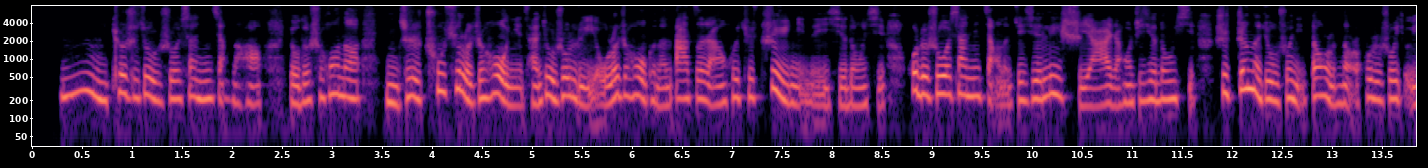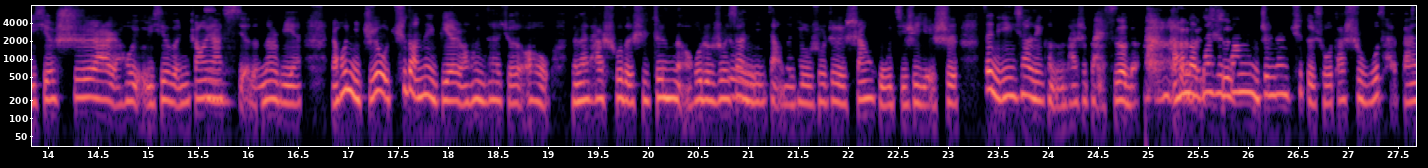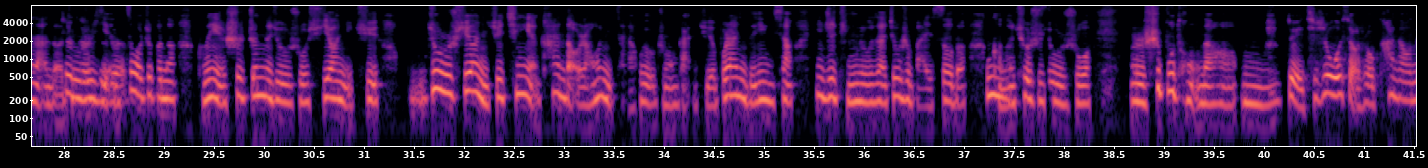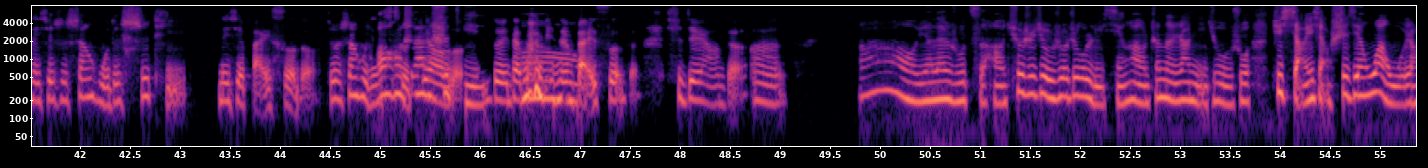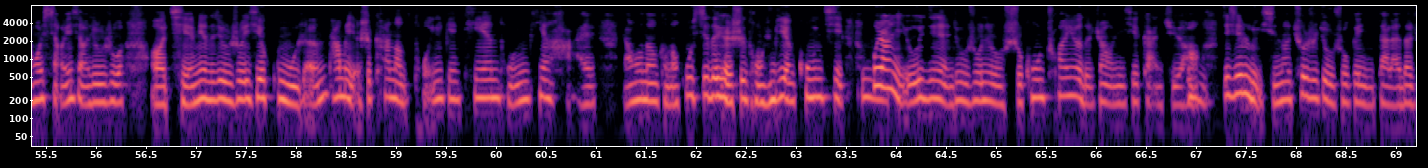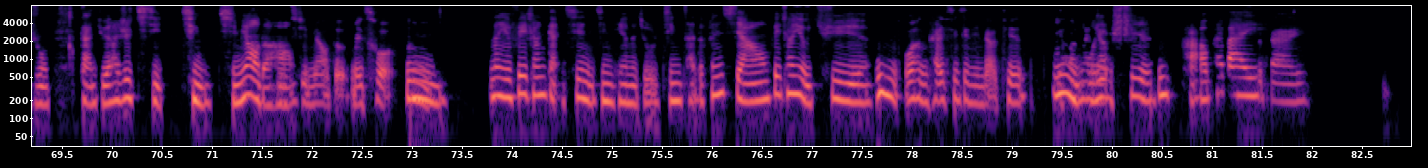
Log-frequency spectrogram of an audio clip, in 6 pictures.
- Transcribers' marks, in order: laughing while speaking: "白色的"; chuckle; laughing while speaking: "是"; other noise; laughing while speaking: "但慢慢"; other background noise; "挺" said as "起"
- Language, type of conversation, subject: Chinese, podcast, 有没有一次旅行让你突然觉得自己很渺小？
